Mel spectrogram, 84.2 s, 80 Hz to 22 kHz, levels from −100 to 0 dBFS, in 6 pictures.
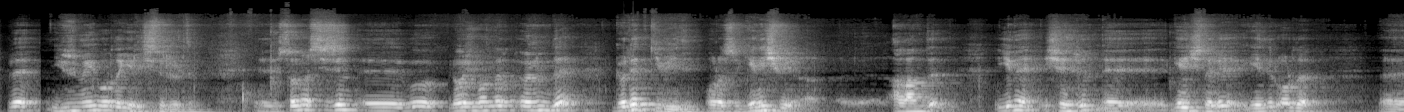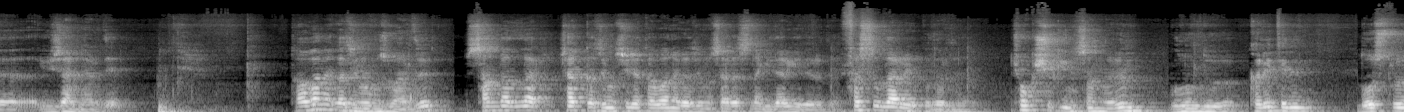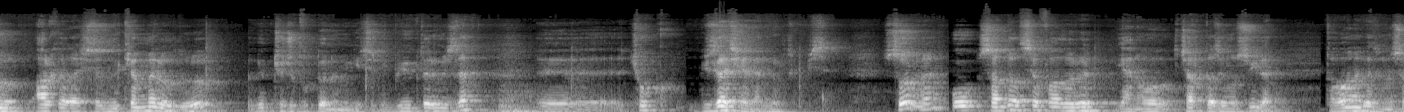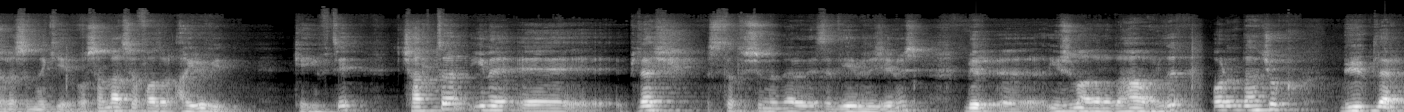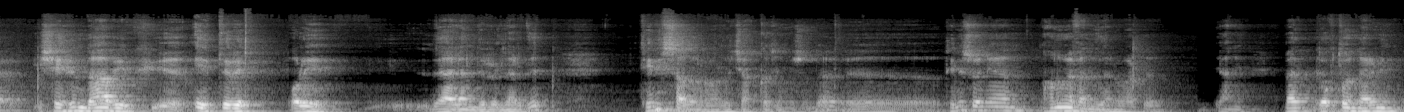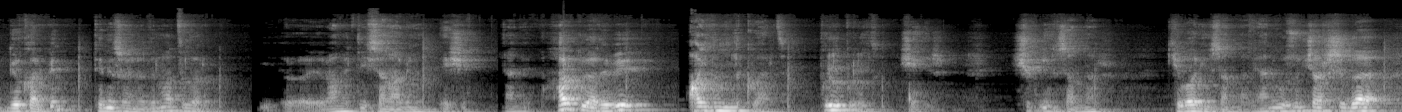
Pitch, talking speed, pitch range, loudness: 115 Hz, 95 wpm, 95-145 Hz, -19 LUFS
